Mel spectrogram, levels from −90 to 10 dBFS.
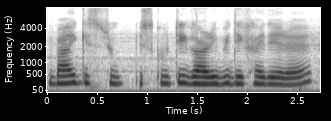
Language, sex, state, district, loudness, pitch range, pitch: Hindi, female, Arunachal Pradesh, Longding, -17 LUFS, 205-225 Hz, 215 Hz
